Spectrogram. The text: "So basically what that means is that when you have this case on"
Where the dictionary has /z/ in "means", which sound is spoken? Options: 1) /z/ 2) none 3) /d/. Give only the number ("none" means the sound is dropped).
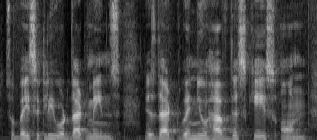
1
